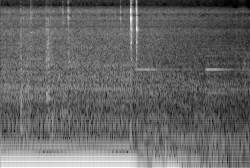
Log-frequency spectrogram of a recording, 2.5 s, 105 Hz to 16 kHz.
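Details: 2002 Mitsubishi Lancer with an intermittent no-crank issue: steady low starter drone for about a second before winding down, cranking normally when given direct power at the key circuit, so that circuit is good; the fault was later found to be the starter switch.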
